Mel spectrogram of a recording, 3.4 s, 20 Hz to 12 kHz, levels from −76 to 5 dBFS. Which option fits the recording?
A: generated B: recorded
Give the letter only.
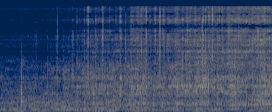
A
